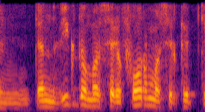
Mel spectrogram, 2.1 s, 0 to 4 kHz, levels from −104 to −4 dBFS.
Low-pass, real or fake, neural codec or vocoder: 3.6 kHz; fake; codec, 44.1 kHz, 7.8 kbps, DAC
